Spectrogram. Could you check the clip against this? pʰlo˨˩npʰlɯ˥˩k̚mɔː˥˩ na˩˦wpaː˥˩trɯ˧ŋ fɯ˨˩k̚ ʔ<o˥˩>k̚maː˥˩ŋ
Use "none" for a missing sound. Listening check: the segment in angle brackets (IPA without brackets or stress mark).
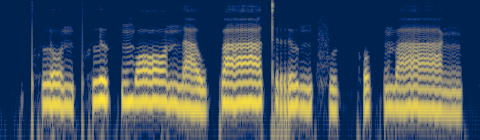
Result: o˦˥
